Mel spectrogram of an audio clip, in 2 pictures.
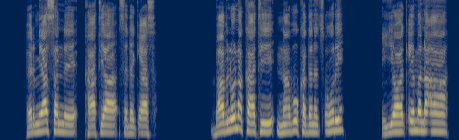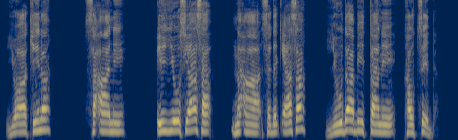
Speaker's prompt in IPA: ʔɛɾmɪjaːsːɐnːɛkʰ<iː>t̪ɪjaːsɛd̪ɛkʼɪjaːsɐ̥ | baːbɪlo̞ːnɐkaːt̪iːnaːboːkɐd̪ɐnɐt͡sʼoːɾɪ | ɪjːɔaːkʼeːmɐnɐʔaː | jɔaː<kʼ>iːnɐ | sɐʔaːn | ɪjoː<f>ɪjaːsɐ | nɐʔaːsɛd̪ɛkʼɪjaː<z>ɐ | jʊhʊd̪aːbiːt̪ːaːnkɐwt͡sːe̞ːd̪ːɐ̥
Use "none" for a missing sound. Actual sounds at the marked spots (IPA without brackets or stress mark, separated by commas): aː, k, s, s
